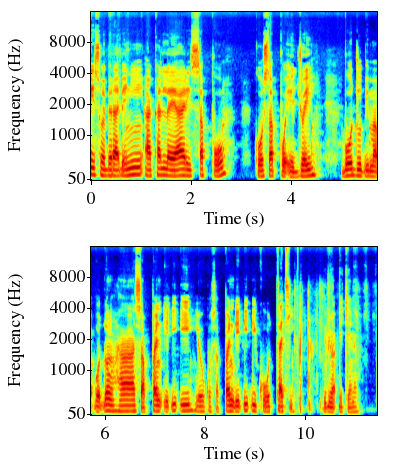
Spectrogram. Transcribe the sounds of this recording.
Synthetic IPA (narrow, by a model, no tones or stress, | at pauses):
aɾisobɛɾaɓɛniʔakalːajaːɾisapːɔ | kɔsapːɔ̰ʔɛd͡ʒɔj | bɔduɓːimaɓːɔɗɔnɦasapːanɗɛɗiɗijɔwkɔsapːanɗɛɗiɗikʰɔ̰tatʰḭduɓima̰ɓːɛkɛnam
